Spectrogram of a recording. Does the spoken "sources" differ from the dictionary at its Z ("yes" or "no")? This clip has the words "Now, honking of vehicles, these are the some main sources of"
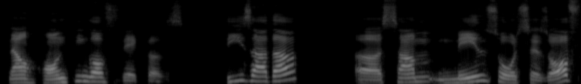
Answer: no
